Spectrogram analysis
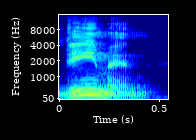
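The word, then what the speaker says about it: daemon: demon it's d-a-e-m-o-n but we just heard in the clip that it's pronounced demon one might look at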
